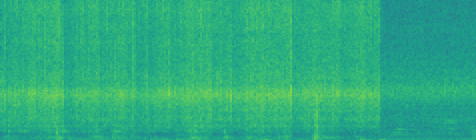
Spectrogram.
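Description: Diced zucchini and onion sizzling in oil in a frying pan, stirred with a wooden spatula. The sizzling cuts off suddenly near the end, leaving a quieter room.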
